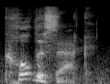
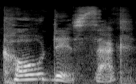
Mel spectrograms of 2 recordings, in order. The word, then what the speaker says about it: cul-de-sac: 可能也是城市的主干道的这种感觉，对吧？是不是？所以那个还有一个就是中文当中我们会经常说的一个说法，就是一条死胡同，对吧 So that's called a cul-de-sac. Cul-de-sac. Yes. How to spell it?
